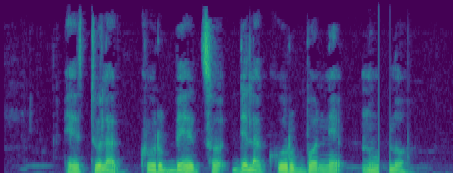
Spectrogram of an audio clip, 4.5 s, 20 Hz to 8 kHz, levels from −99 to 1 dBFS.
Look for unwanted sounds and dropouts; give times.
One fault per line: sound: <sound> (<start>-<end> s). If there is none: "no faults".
sound: dropout (3.8-3.9 s)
